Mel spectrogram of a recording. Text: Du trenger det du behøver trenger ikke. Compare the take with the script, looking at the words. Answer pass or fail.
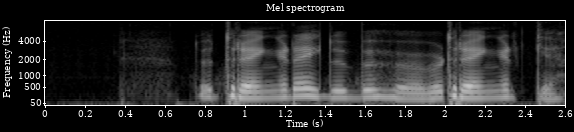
pass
